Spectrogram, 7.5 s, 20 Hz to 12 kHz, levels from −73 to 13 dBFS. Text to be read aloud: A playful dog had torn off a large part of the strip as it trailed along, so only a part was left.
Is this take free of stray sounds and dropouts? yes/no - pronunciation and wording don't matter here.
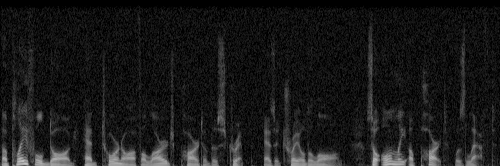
yes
